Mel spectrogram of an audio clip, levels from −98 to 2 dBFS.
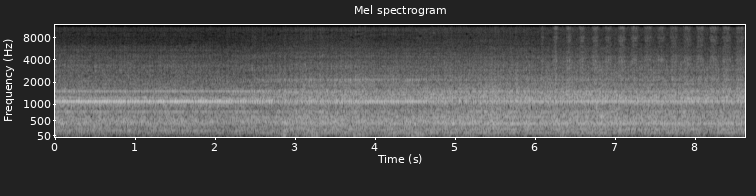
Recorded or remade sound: recorded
